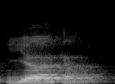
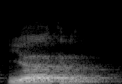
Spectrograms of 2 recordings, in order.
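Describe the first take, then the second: The two takes are said the same way.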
